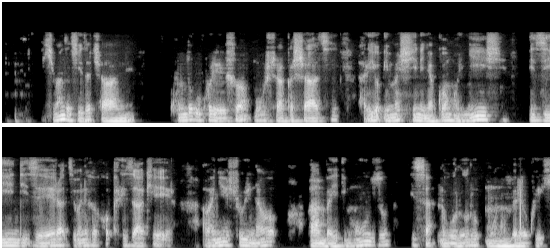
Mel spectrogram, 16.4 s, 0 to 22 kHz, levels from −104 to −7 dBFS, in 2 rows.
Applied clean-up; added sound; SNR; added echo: none; none; none; none.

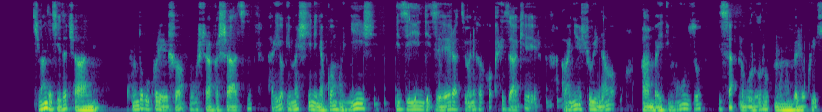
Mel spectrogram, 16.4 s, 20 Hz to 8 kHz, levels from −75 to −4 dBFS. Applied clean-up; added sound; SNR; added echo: neural mask model DeepFilterNet 3.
